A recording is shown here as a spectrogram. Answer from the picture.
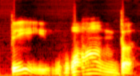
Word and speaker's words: womb: "WOMB, Womb," said Roy Lee, pronouncing the word with a heartbeat. "That'd still be the start of wombat. That no change anything." "Or it could be," led Jerome. "Rhymes with room."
